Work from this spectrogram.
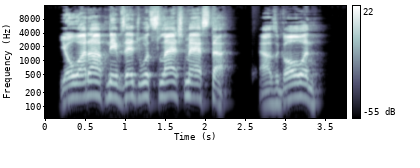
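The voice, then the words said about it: Ridiculous New Yorker accent. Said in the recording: “He talks in a very ridiculous New Yorker accent.”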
